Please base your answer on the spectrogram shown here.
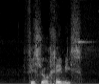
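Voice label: "fysio-chemisch", Dutch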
